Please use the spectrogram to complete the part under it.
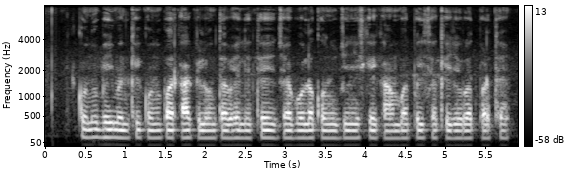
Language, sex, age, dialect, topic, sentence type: Chhattisgarhi, male, 51-55, Western/Budati/Khatahi, banking, statement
